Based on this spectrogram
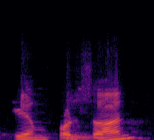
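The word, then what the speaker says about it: ampersand: Okay, एम परसन सी। इसको एंड नहीं बोलेंगे, हम क्या बोलेंगे अभी, एम परसन, ऐसा उसका प्रोनाउंसिएशन करेंगे, ठीक है।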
